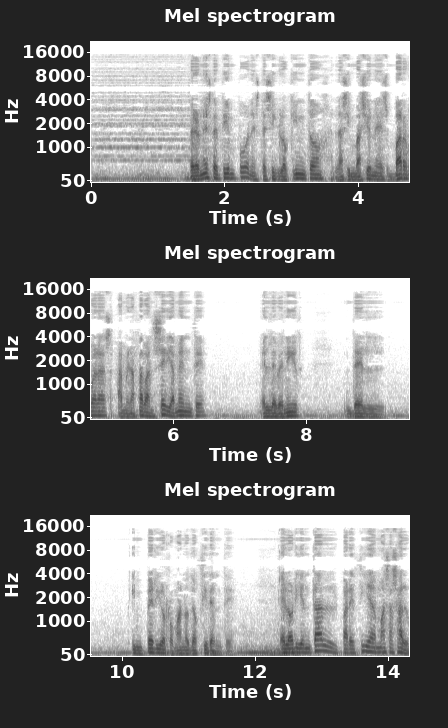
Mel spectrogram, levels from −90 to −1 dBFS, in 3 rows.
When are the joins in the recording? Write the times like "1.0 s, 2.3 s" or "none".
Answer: 3.0 s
